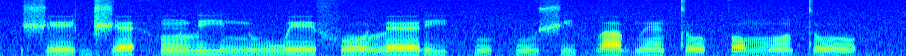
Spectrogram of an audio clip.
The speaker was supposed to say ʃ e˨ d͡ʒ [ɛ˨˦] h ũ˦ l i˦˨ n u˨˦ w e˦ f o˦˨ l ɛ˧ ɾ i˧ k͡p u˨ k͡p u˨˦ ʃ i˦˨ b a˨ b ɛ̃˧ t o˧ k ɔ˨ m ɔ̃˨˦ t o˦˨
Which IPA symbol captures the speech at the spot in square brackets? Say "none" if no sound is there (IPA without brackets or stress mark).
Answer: ɛ˨˦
